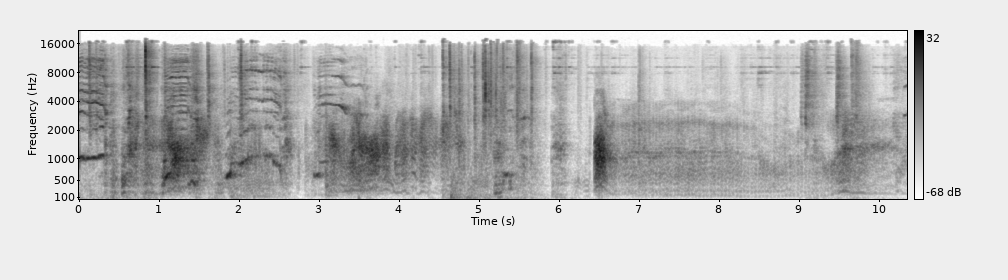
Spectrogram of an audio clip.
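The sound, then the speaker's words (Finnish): A frightened grey Australian Cattle Dog, sitting on the floor and staring at a massive oak door, whines and whimpers in high, wavering cries, with some low growly sounds and shuffling between them, fairly loud, followed by a quieter stretch of low rumbling noise. “Se istuu lattialla, vinkuu ja tuijottaa massiivista tammiovea.”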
